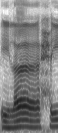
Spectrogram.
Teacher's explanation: Nah, ini hati-hati dalam pelafalan ha, jangan sampai ilahin, jangan dibaca dengan ha besar tapi ha kecil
